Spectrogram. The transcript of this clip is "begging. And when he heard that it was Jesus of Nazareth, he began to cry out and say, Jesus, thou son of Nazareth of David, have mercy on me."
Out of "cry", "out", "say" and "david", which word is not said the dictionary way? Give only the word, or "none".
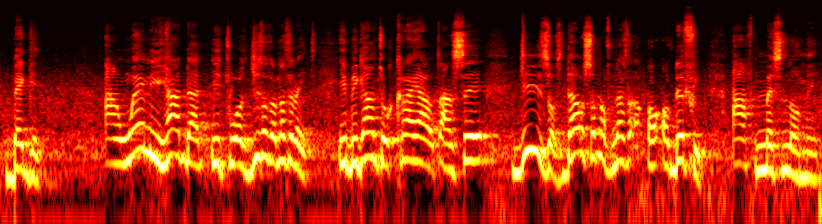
david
